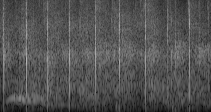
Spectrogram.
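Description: An audience applauds, with a few sharp, evenly spaced claps standing out over a dense wash of clapping. It's moderately loud and close, with a faint vocal sound near the start.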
